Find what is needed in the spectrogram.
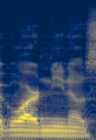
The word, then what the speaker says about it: Guadagnino: I'm thinking here Luca Guadagnino's Suspiria remake. – Good pronunciation, by the way.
